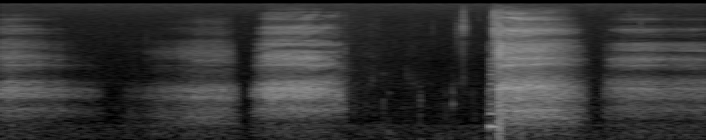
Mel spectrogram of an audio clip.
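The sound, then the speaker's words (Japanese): Deep breathing, faint and breathy: a few slow inhales and exhales in a loose rhythm, with a sharper, louder breath near the end and no talk. “ちょっと深呼吸。”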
